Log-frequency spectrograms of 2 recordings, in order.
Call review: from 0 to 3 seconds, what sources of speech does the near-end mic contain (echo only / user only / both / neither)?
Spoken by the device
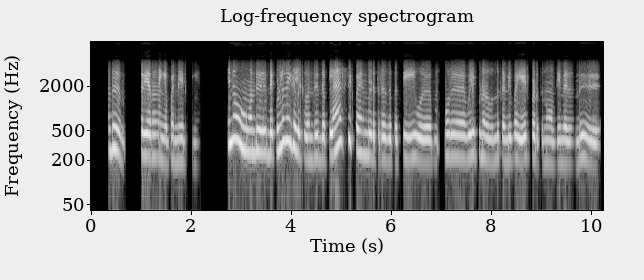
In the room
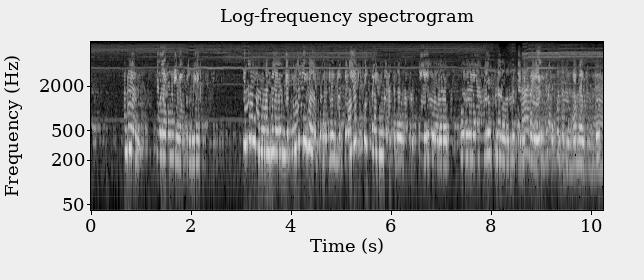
echo only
